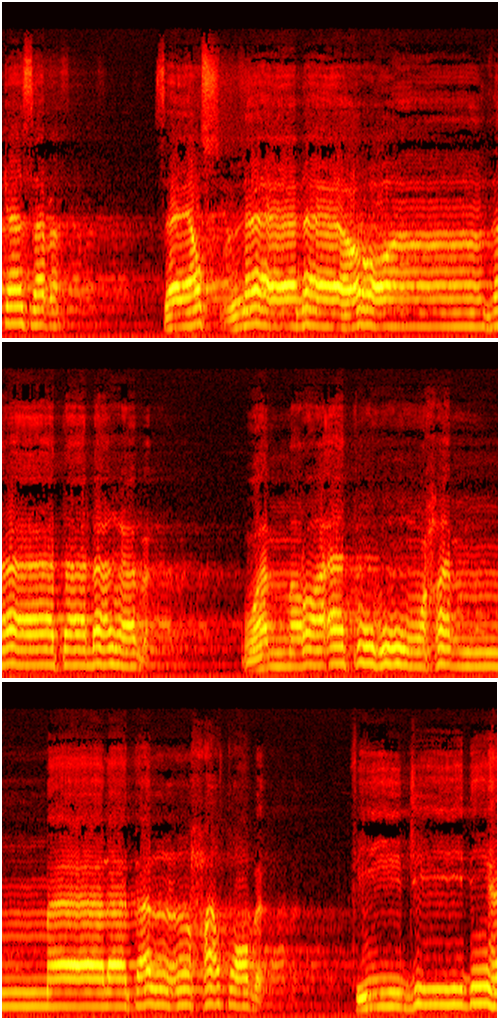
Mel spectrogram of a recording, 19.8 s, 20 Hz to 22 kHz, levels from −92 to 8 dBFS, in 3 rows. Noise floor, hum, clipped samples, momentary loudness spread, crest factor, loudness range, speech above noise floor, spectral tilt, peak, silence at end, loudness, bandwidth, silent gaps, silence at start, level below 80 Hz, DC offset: -49 dBFS; none; under 0.1%; 11 LU; 14 dB; 6 LU; 29 dB; -6.5 dB/octave; -6 dBFS; 0 s; -20 LUFS; 14.5 kHz; none; 0 s; -52 dBFS; under 0.1%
